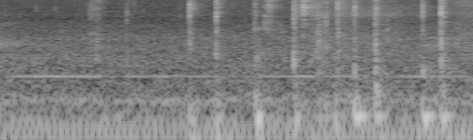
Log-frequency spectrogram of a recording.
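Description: Computer keyboard typing: a short run of soft, light keystrokes starting about half a second in.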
